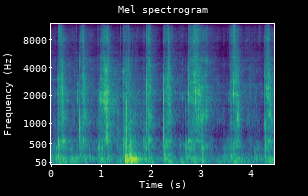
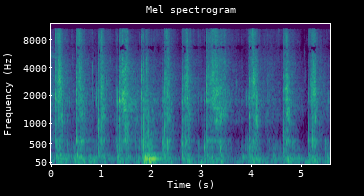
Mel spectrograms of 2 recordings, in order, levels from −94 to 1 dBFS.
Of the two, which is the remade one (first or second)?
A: first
